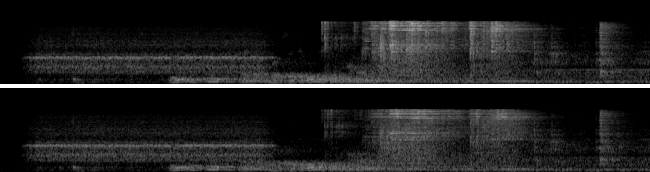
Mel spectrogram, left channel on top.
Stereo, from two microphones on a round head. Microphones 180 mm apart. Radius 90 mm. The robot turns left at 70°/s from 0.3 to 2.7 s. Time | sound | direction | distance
1.7 | a man speaking | 165° left | 6 m
3.2 | keys jangling | 65° left (ahead or behind) | 8.5 m
5.3 | a squeak | 15° left (ahead or behind) | 1.5 m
